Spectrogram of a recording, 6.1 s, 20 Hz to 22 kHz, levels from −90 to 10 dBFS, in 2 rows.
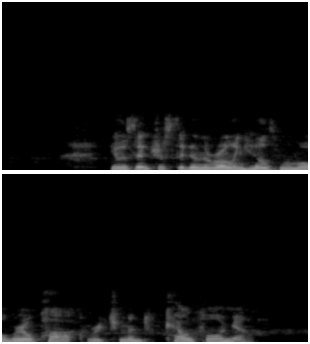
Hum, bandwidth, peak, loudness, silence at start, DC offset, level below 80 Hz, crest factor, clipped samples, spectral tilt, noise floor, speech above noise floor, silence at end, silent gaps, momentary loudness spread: none; 7.2 kHz; -22 dBFS; -39 LUFS; 0.7 s; under 0.1%; -78 dBFS; 18 dB; under 0.1%; -7 dB/octave; -85 dBFS; 47 dB; 0.55 s; none; 10 LU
